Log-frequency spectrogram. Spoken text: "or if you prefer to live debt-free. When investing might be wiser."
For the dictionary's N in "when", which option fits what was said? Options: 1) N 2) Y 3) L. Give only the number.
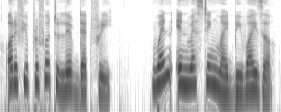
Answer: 1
